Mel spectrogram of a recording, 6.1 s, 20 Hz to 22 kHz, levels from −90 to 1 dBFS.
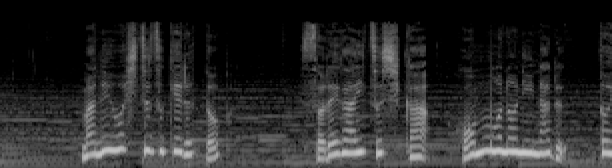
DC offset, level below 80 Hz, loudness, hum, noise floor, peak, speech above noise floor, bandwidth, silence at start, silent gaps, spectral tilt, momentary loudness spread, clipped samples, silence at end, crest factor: under 0.1%; -66 dBFS; -29 LUFS; none; -54 dBFS; -16 dBFS; 27 dB; 13.5 kHz; 0 s; none; -4.5 dB/octave; 13 LU; under 0.1%; 0 s; 12 dB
